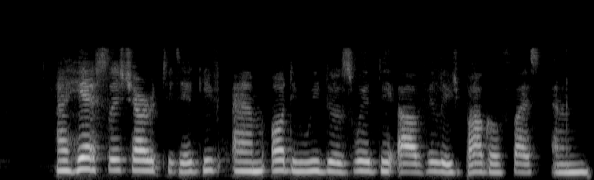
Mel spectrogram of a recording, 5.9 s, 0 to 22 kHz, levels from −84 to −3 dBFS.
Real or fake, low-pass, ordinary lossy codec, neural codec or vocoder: fake; 7.2 kHz; none; codec, 16 kHz, 0.5 kbps, X-Codec, WavLM features, trained on Multilingual LibriSpeech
